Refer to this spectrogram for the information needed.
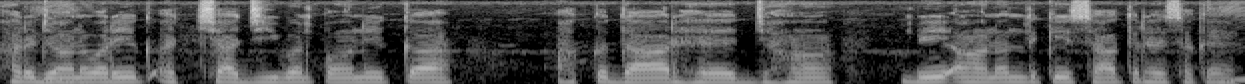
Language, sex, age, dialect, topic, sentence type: Hindi, male, 18-24, Kanauji Braj Bhasha, agriculture, statement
